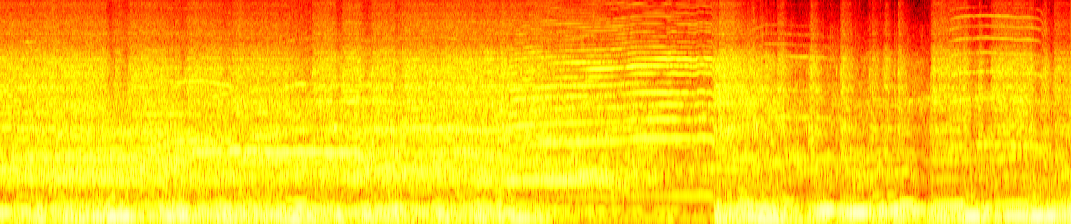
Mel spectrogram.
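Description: Band music led by electric guitar over bass guitar, playing continuously. The low end drops out for about a second near the seventh second, then the full band comes back in.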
